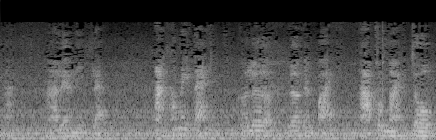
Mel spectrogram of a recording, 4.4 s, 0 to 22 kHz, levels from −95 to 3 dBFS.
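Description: From start to finish, the speech carries plainly audible codec damage. The voice sounds rough and grainy rather than smooth. The likely cause is low-delay AAC compression, the AAC-ELD type used for video calls. It codes audio in very short frames. Short frames resolve the pitch harmonics of a voice poorly and need more bits. Here the damage fits a bitrate around 32 kbps, too low to hide that weakness.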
